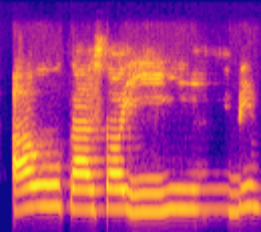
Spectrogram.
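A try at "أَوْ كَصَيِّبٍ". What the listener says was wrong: Alah. Gak ada matnya. Asoyibim. Alah. Gak ada matnya. Bukan soy. Tapi soyibin. Soyibim.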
